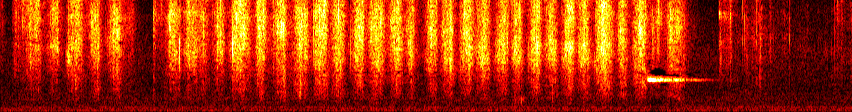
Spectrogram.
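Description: Toothbrush bristles scrubbing a gold grill coated in whitening toothpaste, in quick, even back-and-forth strokes at about six a second that stop about five seconds in.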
